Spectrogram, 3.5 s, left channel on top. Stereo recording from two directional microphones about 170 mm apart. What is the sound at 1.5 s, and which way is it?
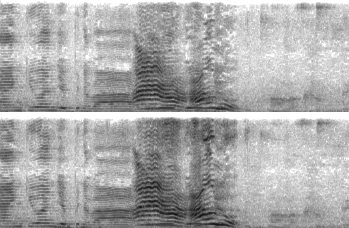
Speech, 45° right (ahead or behind).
